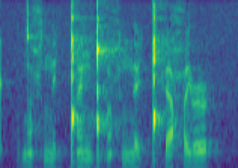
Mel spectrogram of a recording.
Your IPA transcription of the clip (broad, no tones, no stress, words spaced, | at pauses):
dˤĩħneǃɛ̃ǃʼũħ nɛǃʰɛħjə˞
